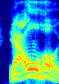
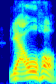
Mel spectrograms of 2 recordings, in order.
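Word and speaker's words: 遼河: 중국어 발음으로는 뭐 정확한 발음은 아니지만 랴오허 이렇게 불러요. 이거 물론 이제 중국어 하시는 분들은 좀 더 정확한 발음을 하시겠지만 한글로 중국어 발음을 한글로 쓰면 대충 그렇게 해. 랴오허 이렇게 해요.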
